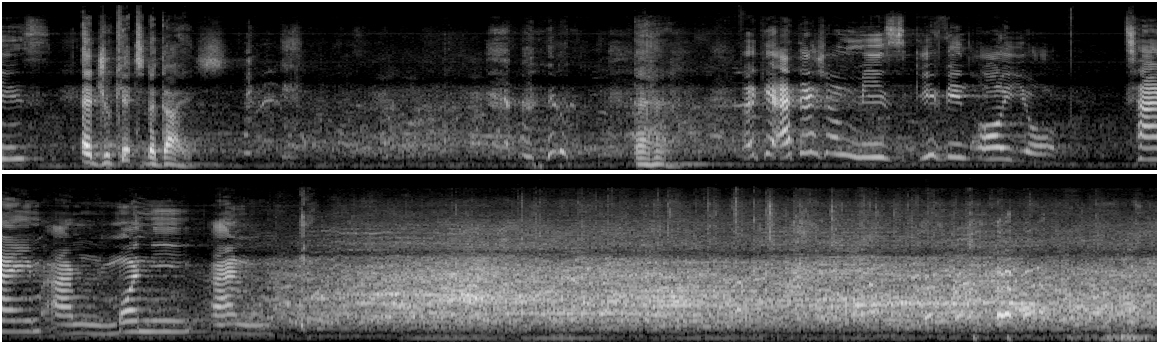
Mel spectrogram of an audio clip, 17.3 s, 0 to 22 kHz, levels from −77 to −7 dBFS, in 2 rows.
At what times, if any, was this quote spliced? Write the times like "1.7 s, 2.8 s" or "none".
none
